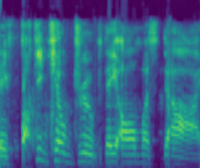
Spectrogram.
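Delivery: loud crying out in a character voice. Warning the others of the oncoming bugbears in character, yelling in character. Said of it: "and yell".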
